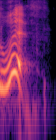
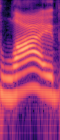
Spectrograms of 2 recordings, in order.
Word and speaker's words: lithe: They said, apparently it's lithe sounds like lies with a lisp, when I have always pronounced it lith rhymes with myth.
